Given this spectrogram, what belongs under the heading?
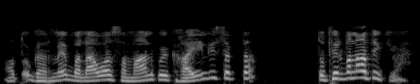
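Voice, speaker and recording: A man's voice: high-pitched, big pitch swings, normal speed, dry recording, dull audio, exaggerated voice. A man voicing a grumbling, stubborn older grandfather who is greedy for his food in a cartoon story. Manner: complaining, stubborn.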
